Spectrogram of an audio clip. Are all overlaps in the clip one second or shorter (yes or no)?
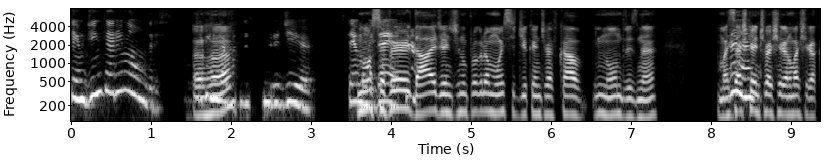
yes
